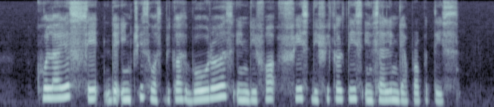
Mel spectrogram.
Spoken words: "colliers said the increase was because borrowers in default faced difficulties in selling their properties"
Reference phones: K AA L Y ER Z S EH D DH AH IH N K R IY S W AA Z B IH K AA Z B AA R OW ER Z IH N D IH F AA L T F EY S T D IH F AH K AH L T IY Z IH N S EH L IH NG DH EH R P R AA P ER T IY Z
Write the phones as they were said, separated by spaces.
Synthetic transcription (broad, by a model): K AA L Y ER S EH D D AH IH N K R IY S W AA S B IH K AA S B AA R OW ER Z IH N D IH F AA T F EY S D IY F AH K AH L T IY S IH N S EH L IH NG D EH P R AA P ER T IY S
